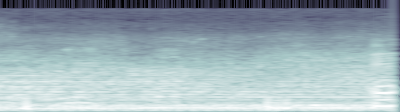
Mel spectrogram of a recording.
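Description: A lawn mower engine running with a steady drone.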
